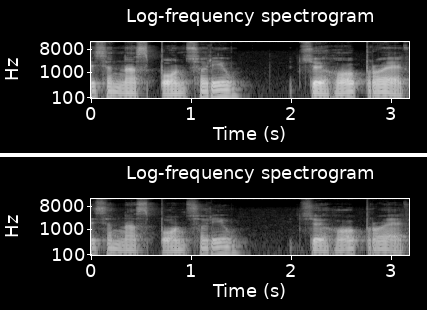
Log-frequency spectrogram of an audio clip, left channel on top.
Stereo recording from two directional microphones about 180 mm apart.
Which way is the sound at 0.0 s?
20° left (ahead or behind).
